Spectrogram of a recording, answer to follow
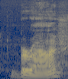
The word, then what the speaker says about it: Barrage: Do I pronounce it right? Barrage? Barrage, yeah, that's how it's pronounced.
